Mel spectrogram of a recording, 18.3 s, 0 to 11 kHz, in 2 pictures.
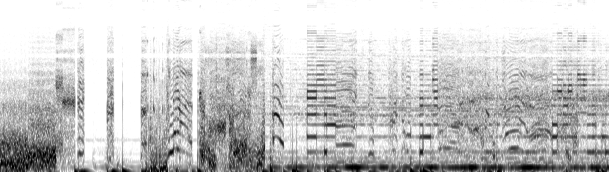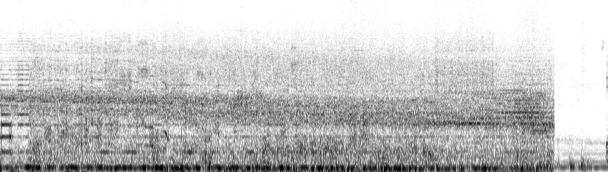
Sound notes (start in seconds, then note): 2.1 glitching noise and screams; 2.6 glitching noise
